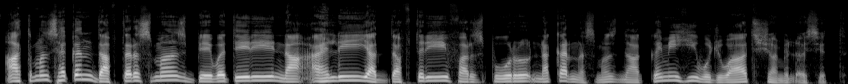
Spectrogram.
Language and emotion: Kashmiri, neutral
